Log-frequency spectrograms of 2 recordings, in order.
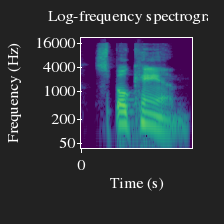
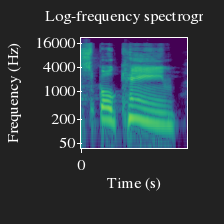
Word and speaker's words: Spokane: to say the name they said like trash can Spokane not Spokane Spokane Washington I went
